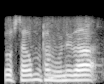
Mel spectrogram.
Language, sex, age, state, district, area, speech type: Bodo, male, 45-60, Assam, Chirang, rural, conversation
